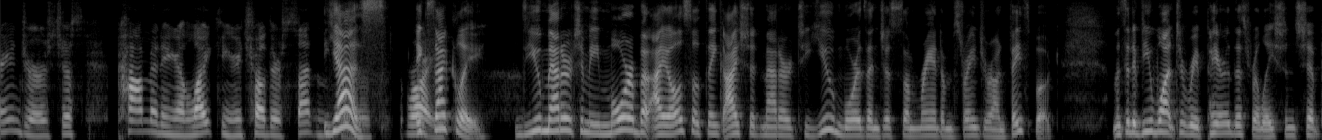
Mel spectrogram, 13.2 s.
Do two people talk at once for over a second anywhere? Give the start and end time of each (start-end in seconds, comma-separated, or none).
3.2-4.5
